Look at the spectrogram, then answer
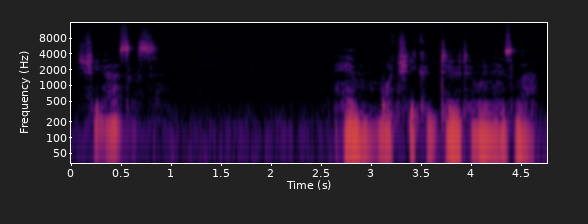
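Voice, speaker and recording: A man softly whispering as a gentle scholar of ancient elvish lore, in an ASMR roleplay. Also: fairly low pitch, expressive, slow, slightly rough, exaggerated voice. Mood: hushed. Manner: soft whispering. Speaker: ASMR performer.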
